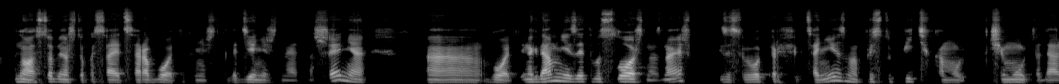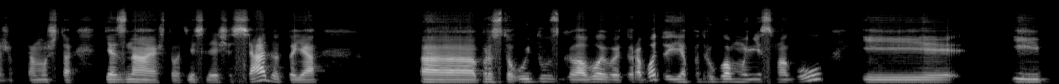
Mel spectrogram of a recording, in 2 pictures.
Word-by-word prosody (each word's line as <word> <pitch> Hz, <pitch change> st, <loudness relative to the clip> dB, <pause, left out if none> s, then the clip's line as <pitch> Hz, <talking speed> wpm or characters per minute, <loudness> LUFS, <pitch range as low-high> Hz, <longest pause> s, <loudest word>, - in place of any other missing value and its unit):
но -, -, +3 dB
особенно, 115 Hz, +2 st, 0 dB
что 110 Hz, -, -6 dB
касается 105 Hz, -1 st, 0 dB
работы, 105 Hz, 0 st, -2 dB
конечно, 95 Hz, -, -10 dB
когда -, -, -16 dB
денежные 100 Hz, -3 st, -5 dB
отношения. -, -, -2 dB, 0.6 s
А, 105 Hz, -1 st, -2 dB
вот, 110 Hz, -1 st, -3 dB
иногда 120 Hz, +4 st, +2 dB
мне 165 Hz, -3 st, -3 dB
из-за 135 Hz, -1 st, -1 dB
этого 130 Hz, -1 st, -10 dB
сложно, 130 Hz, -5 st, +2 dB
знаешь, -, -, -2 dB, 0.3 s
из-за 115 Hz, 0 st, -3 dB
своего 115 Hz, +1 st, -1 dB
перфекционизма 140 Hz, +3 st, -5 dB
приступить 130 Hz, +4 st, -1 dB
к -, -, -24 dB
кому 100 Hz, -1 st, -10 dB, 0.2 s
к -, -, -16 dB
чему-то 110 Hz, 0 st, -1 dB
даже, 100 Hz, -1 st, -4 dB
потому 105 Hz, +1 st, -6 dB
что -, -, -1 dB, 0.3 s
я -, -, +4 dB
знаю, 110 Hz, -2 st, +6 dB
что 105 Hz, -, -10 dB
вот 100 Hz, -, -14 dB
если 110 Hz, -1 st, 0 dB
я 105 Hz, -, -2 dB
щас -, -, -2 dB
сяду, -, -, +8 dB
то 110 Hz, -, -2 dB
я 110 Hz, 0 st, +4 dB, 1.0 s
а, 110 Hz, -1 st, +7 dB
просто 120 Hz, -1 st, +2 dB
уйду 130 Hz, +2 st, -9 dB
с 130 Hz, -, 0 dB
головой 115 Hz, +2 st, +2 dB
в 115 Hz, -, -7 dB
эту 110 Hz, 0 st, -3 dB
работу, 115 Hz, +2 st, 0 dB
и 120 Hz, -, -1 dB
я 120 Hz, 0 st, -1 dB
по-другому 125 Hz, -1 st, -3 dB
не 115 Hz, 0 st, -6 dB
смогу. 155 Hz, -, -1 dB, 0.3 s
И 110 Hz, -1 st, -2 dB, 0.6 s
и, 120 Hz, -3 st, -3 dB
110 Hz, 150 wpm, -26 LUFS, 110-125 Hz, 1.0 s, сяду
